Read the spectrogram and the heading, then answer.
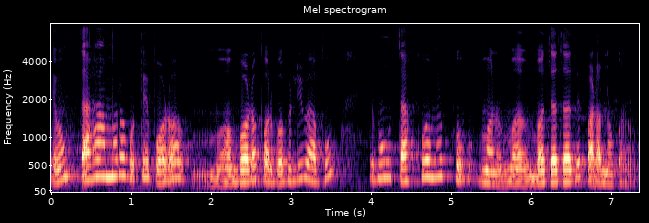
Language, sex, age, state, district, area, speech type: Odia, female, 18-30, Odisha, Jajpur, rural, spontaneous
